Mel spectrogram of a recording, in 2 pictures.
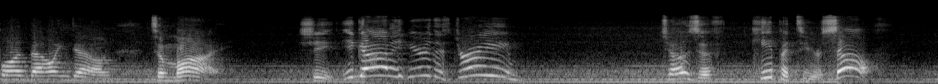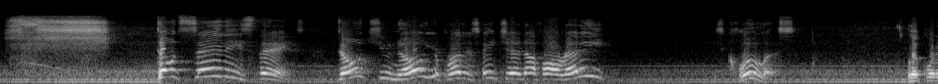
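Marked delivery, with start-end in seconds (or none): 3.4-5.2 high, slow, gushing boast; eager young Joseph. Acted. Joseph pestering his brothers about his dream, high and eager. 6.6-15.4 high, slow, hushing caution; hushed warning. Acted. Someone hushing Joseph.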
